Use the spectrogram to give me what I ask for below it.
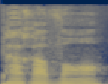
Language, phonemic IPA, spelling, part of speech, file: German, /paʁaˈvɑ̃/, Paravent, noun, De-Paravent.ogg
- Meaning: paravent; folding screen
